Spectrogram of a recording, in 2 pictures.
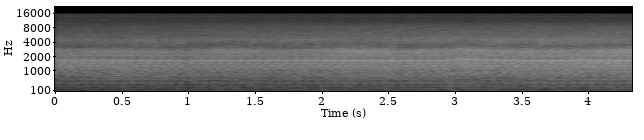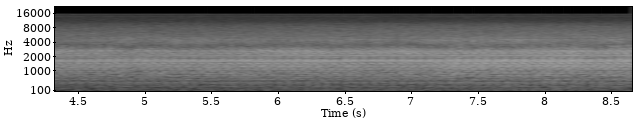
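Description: A 1970s Perkins diesel engine runs steadily as its throttle is advanced under increasing load. It gives a quiet, even drone with a faint, gradual build in level, and no voices are heard.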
